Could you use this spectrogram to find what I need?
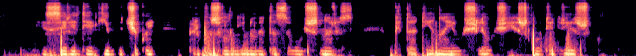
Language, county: Lithuanian, Kaunas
